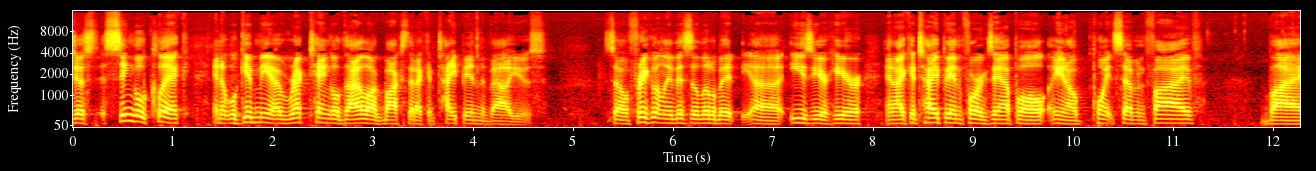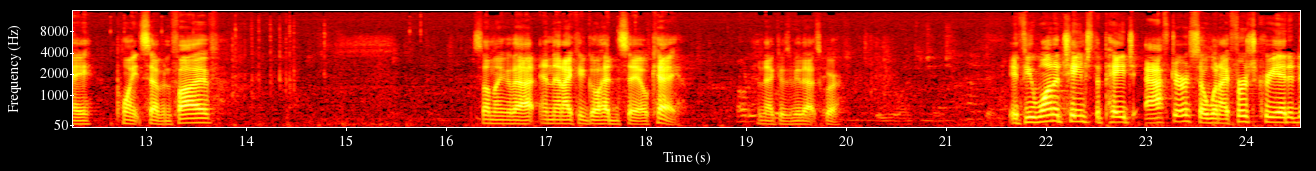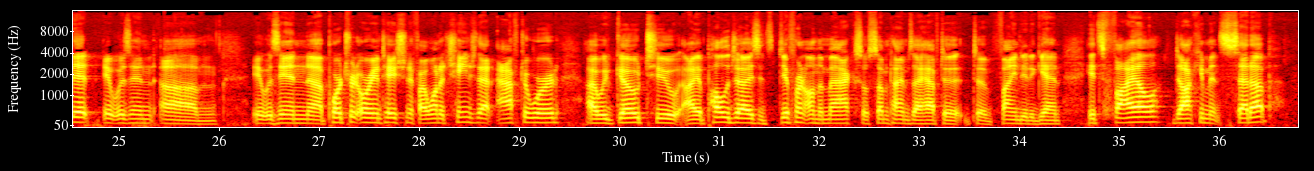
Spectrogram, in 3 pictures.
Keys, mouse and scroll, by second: 0.9 click, 9.8-10.4 typing, 11.8 click, 12.3 click, 12.9 click, 13.5 click, 14.0-14.4 typing, 15.8 click, 18.0 click, 29.0 click, 35.3 click.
